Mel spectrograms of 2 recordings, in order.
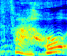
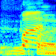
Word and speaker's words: Fahd: Dia nanya, namanya Faho ini katanya. Jadi bukan, itu Fad katanya.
